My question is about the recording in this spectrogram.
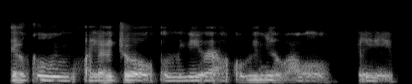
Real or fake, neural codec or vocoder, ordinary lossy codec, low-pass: fake; codec, 16 kHz, 1 kbps, FreqCodec, smaller model; none; none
